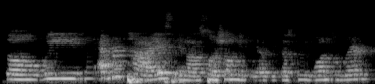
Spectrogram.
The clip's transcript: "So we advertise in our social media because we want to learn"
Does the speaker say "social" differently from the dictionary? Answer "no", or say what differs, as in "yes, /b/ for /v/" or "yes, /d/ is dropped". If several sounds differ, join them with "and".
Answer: no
